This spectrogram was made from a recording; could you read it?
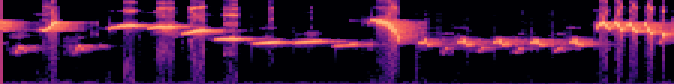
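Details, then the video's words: Murai buluh (tledekan) pouring out a rapid, varied song: falling whistles, a long descending slur, then a string of quick repeated notes and a high rattling trill to finish. "Burung Murai Buluh | Tledekan"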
